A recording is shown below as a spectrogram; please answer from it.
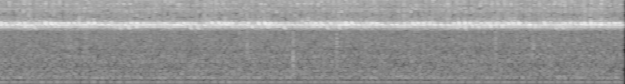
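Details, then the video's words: Crickets kept on a cricket farm, many chirping together in a dense, continuous high-pitched trill that blends into one steady shimmering band, with a faint low hum beneath. "Sound of a Cricket Farm"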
